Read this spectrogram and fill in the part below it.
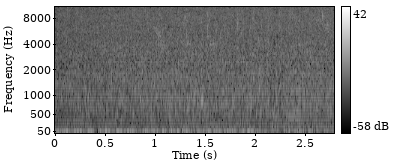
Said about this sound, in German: Das monotone Plätschern des Brunnens lässt dich entspannt in deine Gedankenwelt sinken, während du dir das geschäftige Treiben am antiken Marktplatz um dich herum vorstellen kannst.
